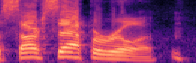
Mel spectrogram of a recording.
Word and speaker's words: sarsaparilla: It's got an R in it? I'm sorry. The fuck's a sarsaparilla? How I'm gonna pronounce it from now on? Okay, we're retconning on the fly. That's a sarsaparilla.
